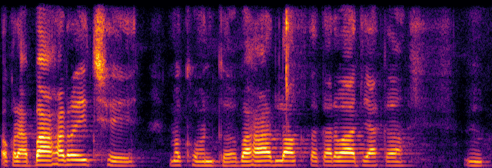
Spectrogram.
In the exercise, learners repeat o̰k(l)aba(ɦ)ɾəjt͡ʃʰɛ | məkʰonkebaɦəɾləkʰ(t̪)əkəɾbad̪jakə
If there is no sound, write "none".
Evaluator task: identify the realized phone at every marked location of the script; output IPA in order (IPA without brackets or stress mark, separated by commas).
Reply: ɾ, ɦ, t̪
